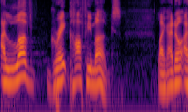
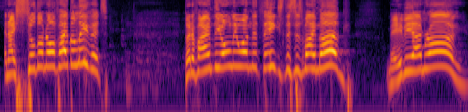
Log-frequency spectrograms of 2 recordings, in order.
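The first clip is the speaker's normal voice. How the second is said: grudging concession; 13 semitones higher, 10 dB louder than usual. Retold or imitated. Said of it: "I was like".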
